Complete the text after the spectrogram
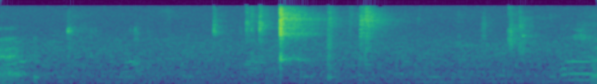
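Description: Crab shells crack and snap.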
